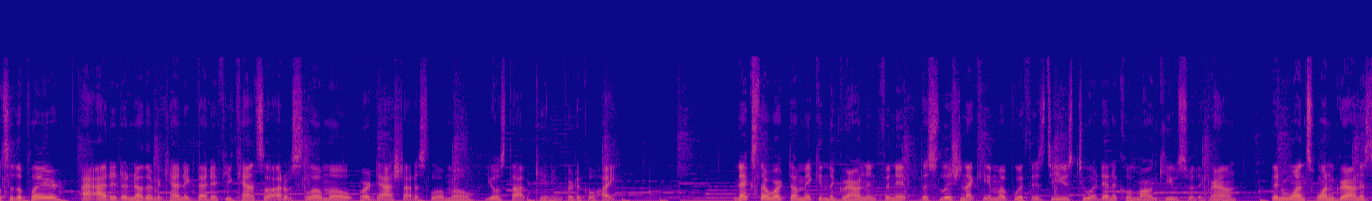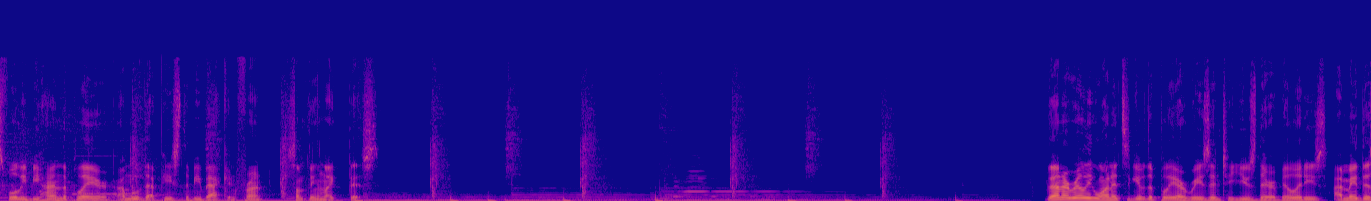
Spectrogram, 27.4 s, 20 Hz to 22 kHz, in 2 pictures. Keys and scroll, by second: 0.8 Left, 1.2 Left, 3.1 Up, 3.6 Left, 4.4 Down, 4.6 space, 5.1 Up, 5.5 Left, 5.7 Right, 6.4 Left, 24.1-27.4 typing.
